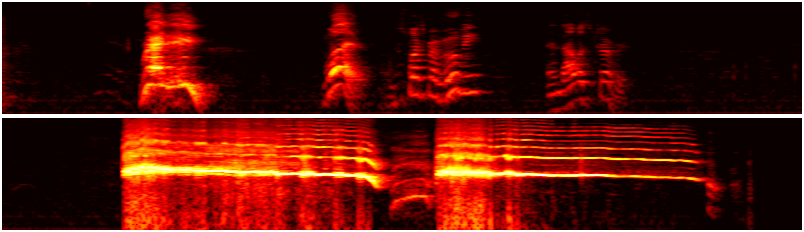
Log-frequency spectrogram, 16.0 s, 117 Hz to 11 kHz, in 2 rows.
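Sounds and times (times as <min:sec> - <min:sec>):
man screaming: 0:09.2 - 0:15.1.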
